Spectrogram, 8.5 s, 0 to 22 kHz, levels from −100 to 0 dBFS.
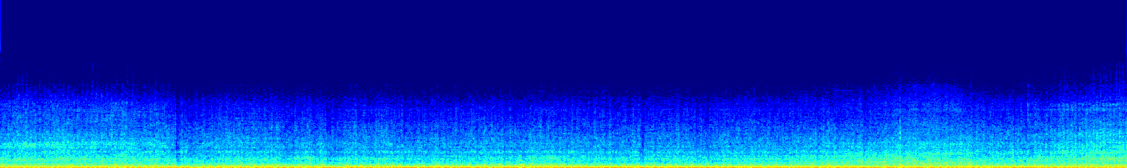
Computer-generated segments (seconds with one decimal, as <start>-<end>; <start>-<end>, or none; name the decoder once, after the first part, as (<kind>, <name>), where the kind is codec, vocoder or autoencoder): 6.6-7.4 (autoencoder, DAC-VAE)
